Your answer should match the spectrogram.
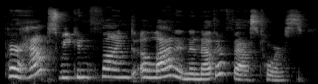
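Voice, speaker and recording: Woman voicing a high, fussy old sultan. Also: sing-song, normal speed, a bit bright, heavily acted. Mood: fretful. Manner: fussy, exclamatory. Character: doting, anxious, excitable old sultan father.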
